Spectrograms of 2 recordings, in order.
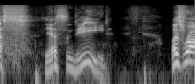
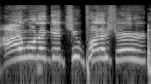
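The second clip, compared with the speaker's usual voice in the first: much higher mock villain cry; hammed-up crazed old woman lunging; Ma Nucci shriek; 12 semitones higher than usual. Ma Nucci flying at the Punisher, high mock cry. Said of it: "her flying through the air going".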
